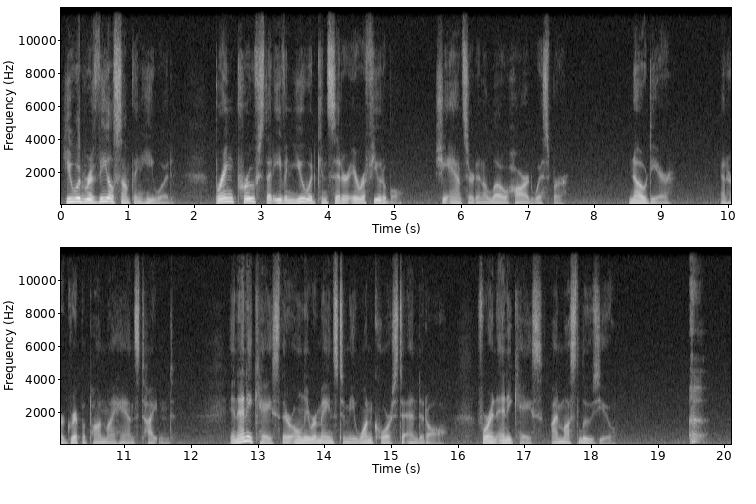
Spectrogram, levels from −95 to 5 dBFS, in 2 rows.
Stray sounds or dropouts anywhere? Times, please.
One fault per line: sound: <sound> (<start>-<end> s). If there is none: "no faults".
sound: cough (19.5-19.8 s)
